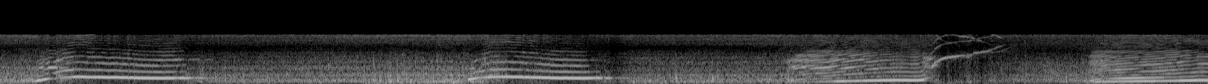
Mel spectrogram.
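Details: A humpback whale off Zamami Island, Okinawa, in the January–April whale season, gives rich, harmonic moans that swoop upward, then slide down, repeated every few seconds.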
